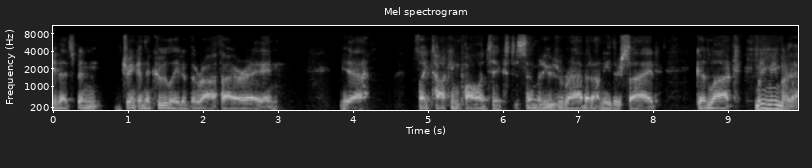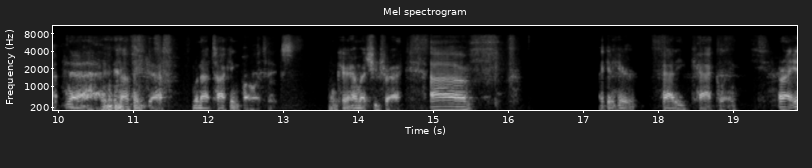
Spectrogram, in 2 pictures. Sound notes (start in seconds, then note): 14.6 laughing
